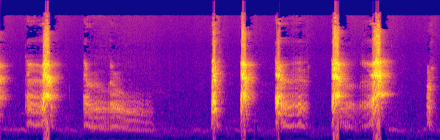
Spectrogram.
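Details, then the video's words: A Pomeranian puppy barking at his own reflection gives sharp, high-pitched yaps with a longer rasping growl between them. "Pomeranian puppy barking at his own reflection"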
